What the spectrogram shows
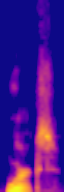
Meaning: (noun) 1. plural of work in its countable senses 2. A factory or factories, or a similar collection(s) of industrial facilities 3. A mechanism or machinery; the means by which something happens
- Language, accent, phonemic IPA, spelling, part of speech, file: English, US, /wɝks/, works, noun / verb, En-us-works.ogg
